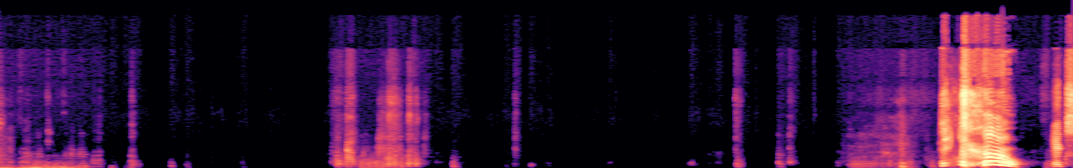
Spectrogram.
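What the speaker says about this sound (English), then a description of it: "Oh, excuse me, I had to sneeze." A single sharp sneeze bursts out near the end, loud and close, after a long near-silent stretch with a few faint rustles.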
